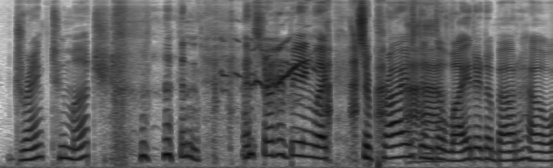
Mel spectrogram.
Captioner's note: soundbite of laughter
